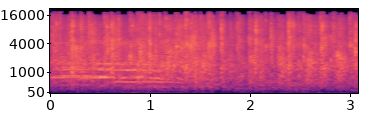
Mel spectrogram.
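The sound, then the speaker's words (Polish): An audience applauds steadily at a doughnut and angel-wing pastry contest organized by the Municipal Cultural Centre in Brzeźno, for the tastiest-doughnut distinction given to the Magnolia seniors' club. A dense wash of many hands clapping at once, with a few bright tonal sounds early on, fairly loud throughout before easing slightly. “Brawa!”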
